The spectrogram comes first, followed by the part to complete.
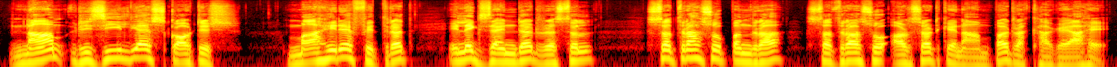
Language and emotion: Urdu, neutral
